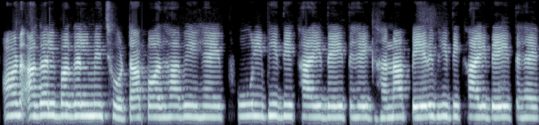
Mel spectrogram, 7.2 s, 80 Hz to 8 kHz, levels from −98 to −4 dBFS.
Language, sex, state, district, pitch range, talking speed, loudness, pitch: Hindi, female, Bihar, Muzaffarpur, 215-230 Hz, 150 wpm, -15 LUFS, 220 Hz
